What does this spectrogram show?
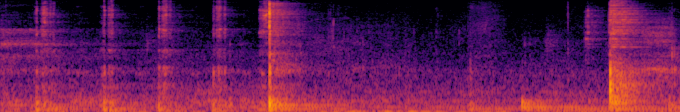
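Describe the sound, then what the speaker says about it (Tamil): Scissors snip through silk saree blouse fabric in a quiet, close series of irregular crisp cuts, with a few sharper clicks of the blades. "இந்த ஷேப் அப்படியே கட் பண்ணி எடுத்துக்கலாம்."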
